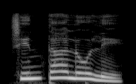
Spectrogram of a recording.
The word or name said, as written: ಚಿಂತಾಲೋಲ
